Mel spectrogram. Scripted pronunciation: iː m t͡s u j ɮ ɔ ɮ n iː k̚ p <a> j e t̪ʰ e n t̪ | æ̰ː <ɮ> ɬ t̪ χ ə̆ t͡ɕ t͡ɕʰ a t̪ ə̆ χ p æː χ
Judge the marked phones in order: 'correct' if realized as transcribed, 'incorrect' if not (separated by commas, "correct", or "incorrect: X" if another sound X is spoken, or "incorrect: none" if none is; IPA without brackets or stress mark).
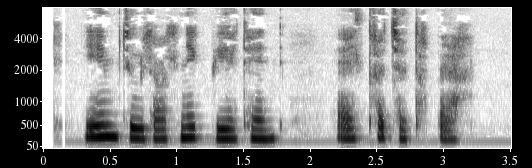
incorrect: i, incorrect: none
